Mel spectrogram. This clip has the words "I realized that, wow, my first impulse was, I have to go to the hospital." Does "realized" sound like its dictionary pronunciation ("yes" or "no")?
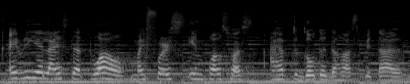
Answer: no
